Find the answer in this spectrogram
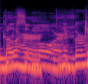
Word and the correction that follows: Moher: Yeah, it's spelled M-O-H-E-R. – Yeah. – And so Moher is how most people would pronounce it. And that's kind of how it is, but it comes out more as one syllable, so it's Moore.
